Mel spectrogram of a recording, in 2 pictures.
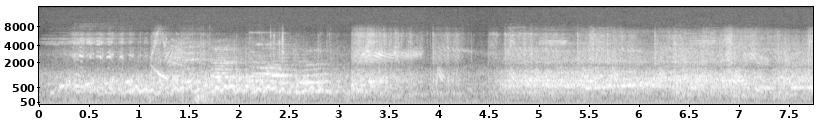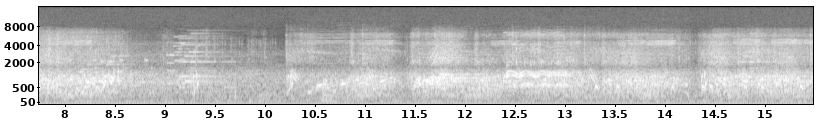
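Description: Small fighters clash with chimes, thuds and bursts of game sound effects.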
